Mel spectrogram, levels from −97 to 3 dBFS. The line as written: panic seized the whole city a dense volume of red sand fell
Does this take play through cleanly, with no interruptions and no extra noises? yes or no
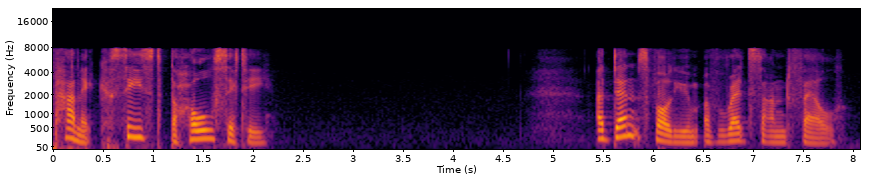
yes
